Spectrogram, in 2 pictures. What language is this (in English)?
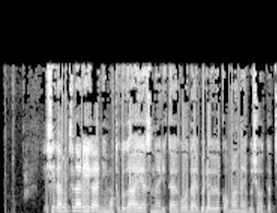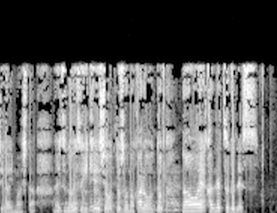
Japanese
